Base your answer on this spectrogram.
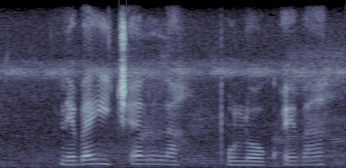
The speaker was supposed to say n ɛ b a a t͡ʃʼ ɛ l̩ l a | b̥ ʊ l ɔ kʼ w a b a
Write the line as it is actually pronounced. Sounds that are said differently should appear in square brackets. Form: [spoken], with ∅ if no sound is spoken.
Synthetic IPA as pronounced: n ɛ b a [i] t͡ʃʼ ɛ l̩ l a | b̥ ʊ l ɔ kʼ w [ɛ] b a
